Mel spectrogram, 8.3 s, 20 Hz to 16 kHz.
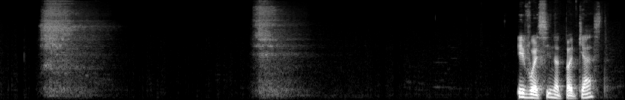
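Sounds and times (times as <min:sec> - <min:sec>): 
deep breath taken together: 0:00.6 - 0:01.7, 0:03.4 - 0:04.4
speech: 0:06.9 - 0:08.2.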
